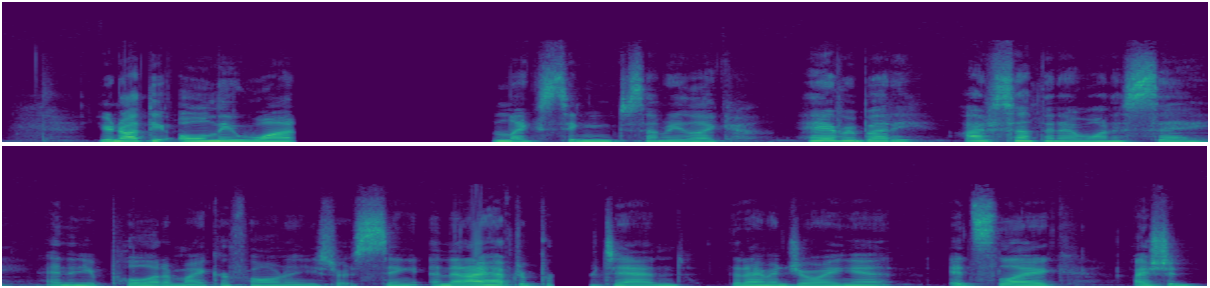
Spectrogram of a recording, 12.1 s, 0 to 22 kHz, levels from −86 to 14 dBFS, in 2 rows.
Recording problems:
audio cutting out; at 1.5 s for 1 s and at 9 s

